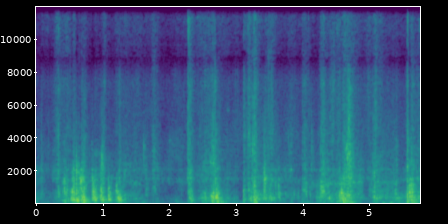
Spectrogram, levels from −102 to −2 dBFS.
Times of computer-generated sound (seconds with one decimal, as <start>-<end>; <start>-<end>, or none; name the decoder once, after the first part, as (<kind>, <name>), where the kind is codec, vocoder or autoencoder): none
